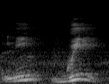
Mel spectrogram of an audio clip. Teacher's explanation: Agora eu começo com menos intensidade e termino com mais intensidade na palavra linguiça. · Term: Ditongo crescente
